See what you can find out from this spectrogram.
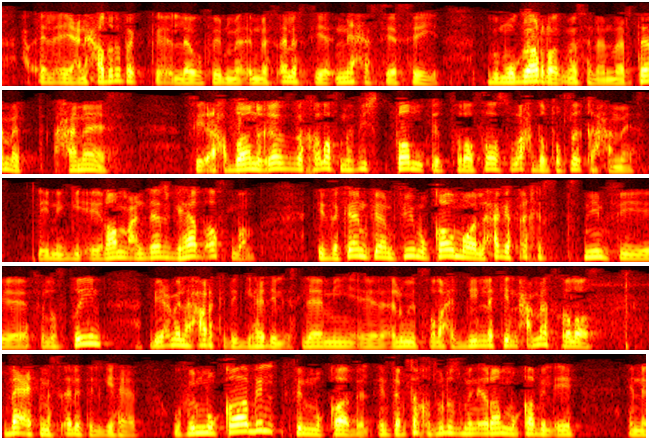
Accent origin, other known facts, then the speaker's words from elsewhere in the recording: Egypt; عايز اعرف انا كمواطن مصري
